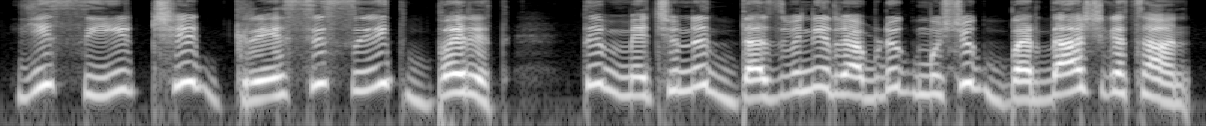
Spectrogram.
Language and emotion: Kashmiri, disgusted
